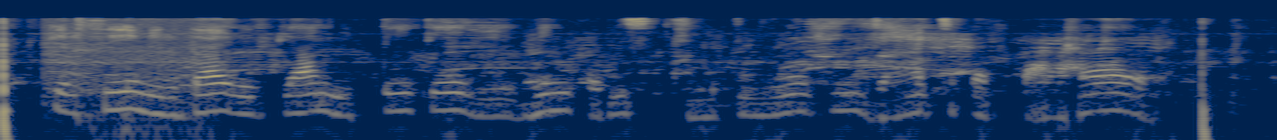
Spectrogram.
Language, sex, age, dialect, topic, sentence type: Hindi, female, 51-55, Marwari Dhudhari, agriculture, statement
